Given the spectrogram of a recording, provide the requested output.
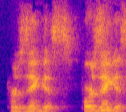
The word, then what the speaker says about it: Porzingis: unicorn is the the key um i can't pronounce that motherfucker's name but porzingis porzingis that's it um he is basically sat out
